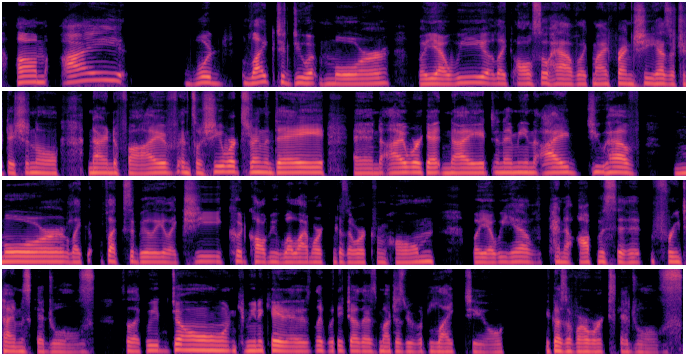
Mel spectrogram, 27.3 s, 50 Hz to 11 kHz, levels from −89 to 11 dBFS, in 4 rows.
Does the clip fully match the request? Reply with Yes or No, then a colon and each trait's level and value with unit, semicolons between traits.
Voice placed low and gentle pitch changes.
No: medium, 145 Hz; narrow, 2.3 semitones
